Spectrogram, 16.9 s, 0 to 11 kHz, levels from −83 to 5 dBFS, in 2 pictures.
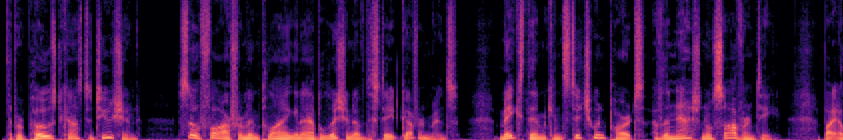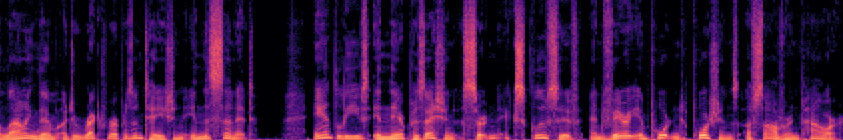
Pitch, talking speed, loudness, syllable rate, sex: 135 Hz, 155 wpm, -18 LUFS, 5.9 syllables/s, male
